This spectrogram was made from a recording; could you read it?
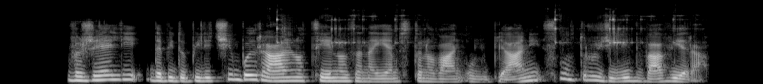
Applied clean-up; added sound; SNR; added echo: neural mask model RNNoise.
